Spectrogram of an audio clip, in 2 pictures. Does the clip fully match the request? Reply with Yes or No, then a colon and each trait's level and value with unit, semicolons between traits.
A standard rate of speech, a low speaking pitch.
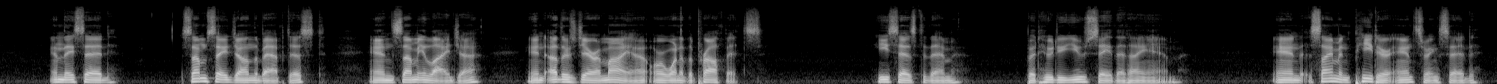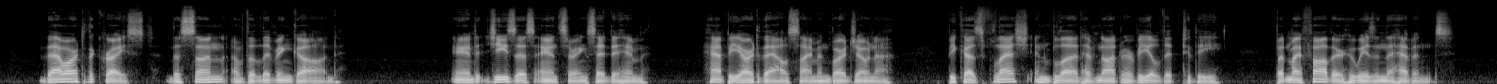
Yes: average, 150 wpm; very low, 95 Hz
